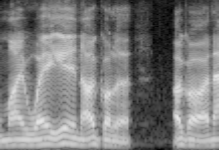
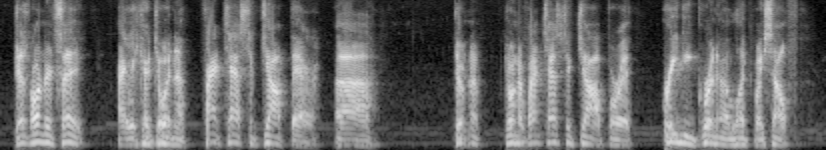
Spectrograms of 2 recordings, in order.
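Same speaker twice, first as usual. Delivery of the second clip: put-on goblin character voice; 4 semitones higher than usual. In a tabletop game, a goblin looks up at the ogre and speaks, goblin voice. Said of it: "doing my best goblin impression".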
